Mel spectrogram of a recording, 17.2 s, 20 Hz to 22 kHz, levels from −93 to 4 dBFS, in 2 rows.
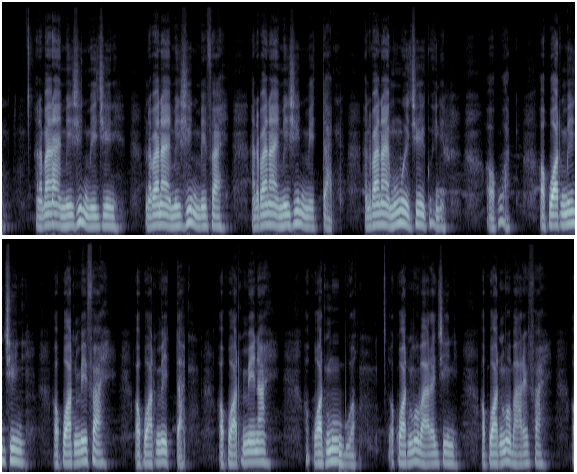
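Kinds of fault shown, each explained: Short concealed packet loss: at 0.69 s and again at 8.89 s, between "orgwad orgwad meh" and "orgwad meh", about 40 ms of speech failed to arrive at the decoder in time. Each time the receiver bridged the hole by extending the sound that came just before it and then crossfaded back into the real signal. The result is a brief smear or wobble in the speech, with those 40 ms of original material simply absent.
Burst of packet loss: at 13.58 s a longer stretch, about 60 ms, went missing or arrived too late to be played. The receiver kept the preceding sound going for about 62 ms, fading it as the gap ran on, so a short held tone or hiss replaces the real audio. Speech then picks up further along, and the 60 ms in between never returns.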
